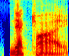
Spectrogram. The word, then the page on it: necktie: American English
